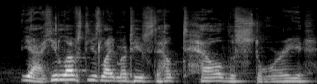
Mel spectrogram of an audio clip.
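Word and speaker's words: leitmotif: is it light motifs I used to pronounce them leap motifs because of the way it's spelled but I think it's actually light Motif let me double check yep according to Google it's light Motif so the more you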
